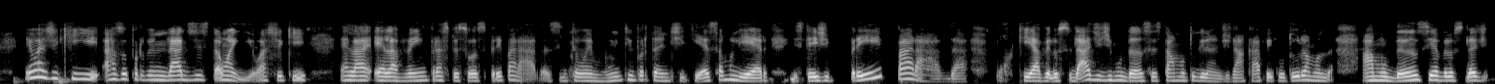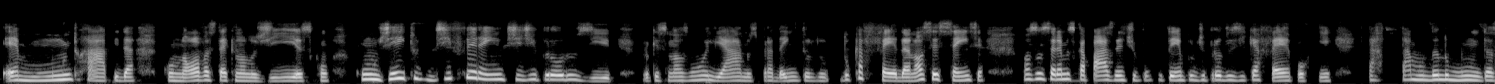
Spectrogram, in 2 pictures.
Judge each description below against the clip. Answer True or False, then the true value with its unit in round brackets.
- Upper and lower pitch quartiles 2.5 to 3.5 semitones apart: False (3.9 semitones)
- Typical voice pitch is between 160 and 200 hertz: True (190 Hz)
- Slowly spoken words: False (175 wpm)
